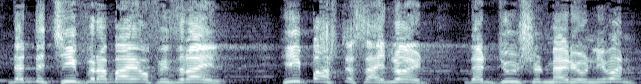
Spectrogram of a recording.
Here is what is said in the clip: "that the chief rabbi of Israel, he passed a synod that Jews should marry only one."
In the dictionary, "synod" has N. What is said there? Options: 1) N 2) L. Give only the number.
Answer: 2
